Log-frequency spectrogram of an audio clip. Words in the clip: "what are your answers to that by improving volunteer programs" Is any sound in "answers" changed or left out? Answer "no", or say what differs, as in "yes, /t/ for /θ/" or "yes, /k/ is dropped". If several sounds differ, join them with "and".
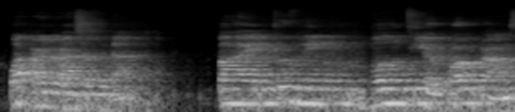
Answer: yes, /z/ is dropped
